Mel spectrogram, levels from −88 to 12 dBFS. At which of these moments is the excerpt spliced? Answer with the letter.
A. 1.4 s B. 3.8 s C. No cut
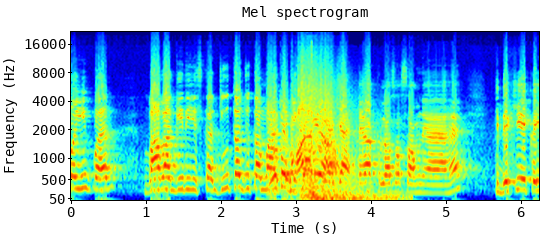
B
